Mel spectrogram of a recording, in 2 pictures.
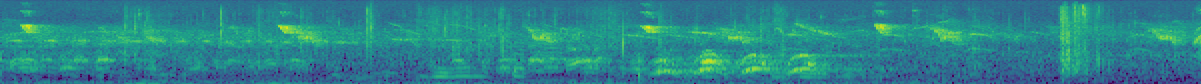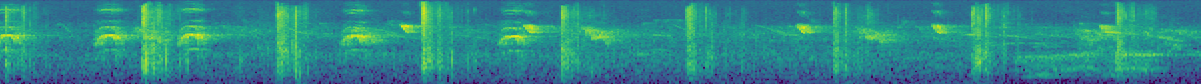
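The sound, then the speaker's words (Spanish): Birds at nearby roosting sites by a lagoon give many short, high chirps scattered over a busy background, broken by sharp knocking clicks. “sobre todo en esta zona, algunos de los lugares que son los dormideros de las aves, que están aquí cerca, que son sonidos característicos”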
